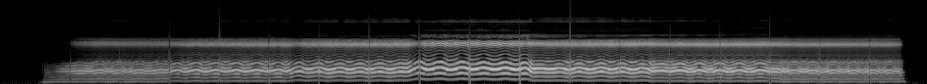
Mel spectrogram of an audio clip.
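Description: A recurring stall on the USB bus or in the audio driver, every 0.5 s from 0.20 s to 9.20 s, causes periodic USB or driver dropouts. Each stall drops around 10 ms of music and leaves silence, heard as about twenty evenly spaced ticks.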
